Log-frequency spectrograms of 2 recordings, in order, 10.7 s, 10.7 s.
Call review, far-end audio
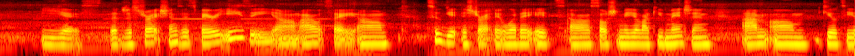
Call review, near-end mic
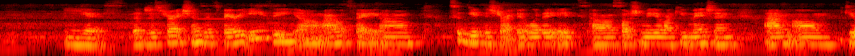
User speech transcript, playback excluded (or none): none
